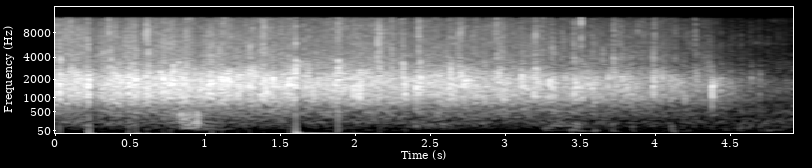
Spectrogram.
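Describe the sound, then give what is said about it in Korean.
A church audience at a morning service claps together in sustained, dense applause to encourage the choir, staying strong before gradually tapering off toward the end. “우리 오늘 수고해 주신 찬양대 한번 박수로 격려하십시다.”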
